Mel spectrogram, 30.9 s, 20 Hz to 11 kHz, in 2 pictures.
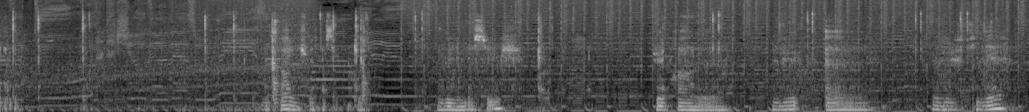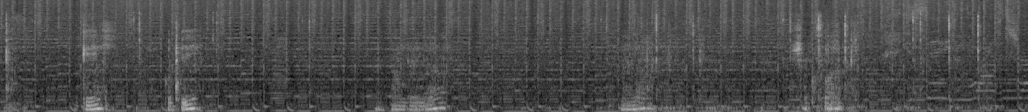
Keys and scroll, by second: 16.7 Escape.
